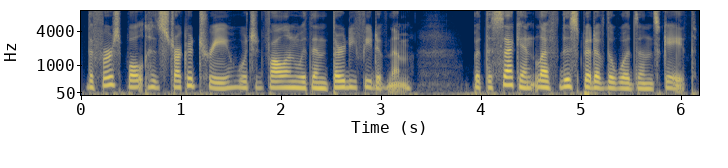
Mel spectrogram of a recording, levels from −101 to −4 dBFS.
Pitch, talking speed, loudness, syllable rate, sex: 180 Hz, 245 wpm, -22 LUFS, 5.7 syllables/s, female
